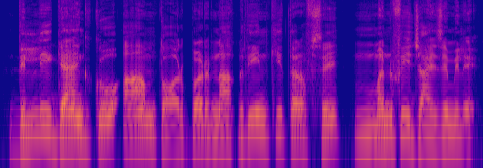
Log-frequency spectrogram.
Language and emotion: Urdu, neutral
